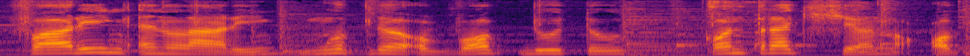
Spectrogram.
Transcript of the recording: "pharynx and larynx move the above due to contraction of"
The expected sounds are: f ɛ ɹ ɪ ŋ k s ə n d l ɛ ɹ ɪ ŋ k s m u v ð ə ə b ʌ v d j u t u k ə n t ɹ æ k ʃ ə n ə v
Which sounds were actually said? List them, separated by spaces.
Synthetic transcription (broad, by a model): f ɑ ɹ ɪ ŋ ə n l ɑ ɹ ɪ ŋ m u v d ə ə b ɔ p d j u t u k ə n t ɹ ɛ k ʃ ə n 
